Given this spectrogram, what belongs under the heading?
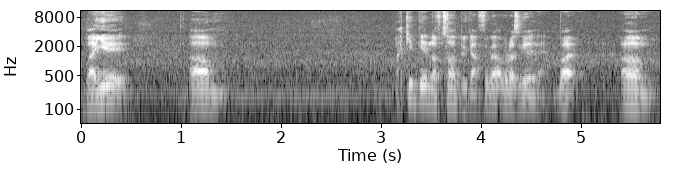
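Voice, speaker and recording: A young man talks in a deep, mellow voice at a medium pitch, rambling through a personal story with frequent restarts and side tangents. He speaks softly, as if unaware how quiet he is. A faint hiss of background noise sits under the recording. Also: moderate pace. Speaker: podcast host. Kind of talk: casual solo podcast storytelling.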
